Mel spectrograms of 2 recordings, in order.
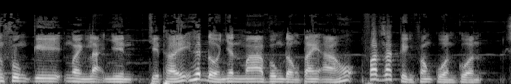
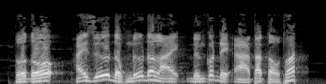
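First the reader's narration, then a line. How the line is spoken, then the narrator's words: Loud. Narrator (Vietnamese): huyết đồ nhân ma lớn tiếng nói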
